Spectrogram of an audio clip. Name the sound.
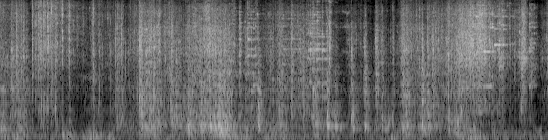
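broken glass clinking in burnt truck wreckage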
